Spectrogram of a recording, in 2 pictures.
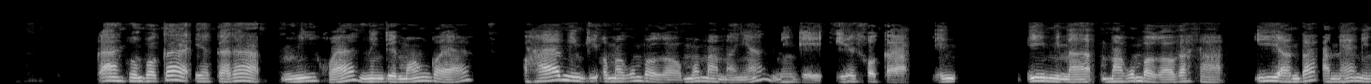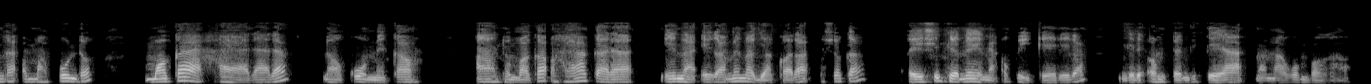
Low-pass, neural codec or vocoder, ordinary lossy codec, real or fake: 7.2 kHz; codec, 16 kHz, 16 kbps, FunCodec, trained on LibriTTS, 50 frames a second; AAC, 32 kbps; fake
